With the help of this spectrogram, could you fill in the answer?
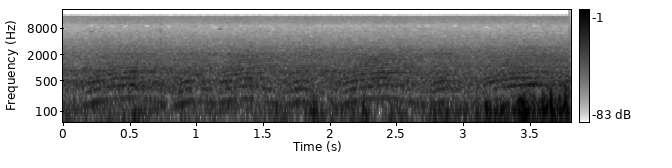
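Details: Rutting red deer in the Lądek Zdrój forest district, giving a quick series of low, arched moaning groans repeated several times a second, growing rougher and louder toward the close.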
